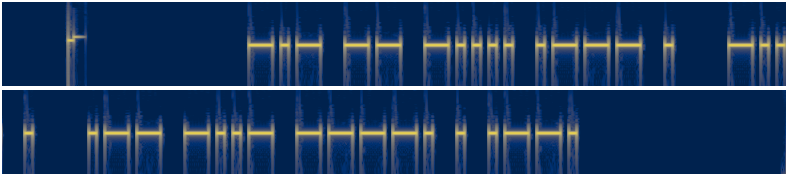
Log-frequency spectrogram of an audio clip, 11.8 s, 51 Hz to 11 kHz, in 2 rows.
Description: Morse code, heard as a keyed tone, about 21 wpm, 700 Hz. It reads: KM6JE DE WX9EP
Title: USA Callsign DE Callsign 20wpm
